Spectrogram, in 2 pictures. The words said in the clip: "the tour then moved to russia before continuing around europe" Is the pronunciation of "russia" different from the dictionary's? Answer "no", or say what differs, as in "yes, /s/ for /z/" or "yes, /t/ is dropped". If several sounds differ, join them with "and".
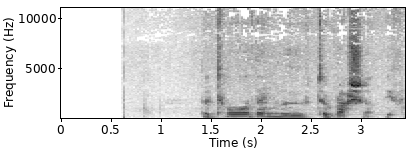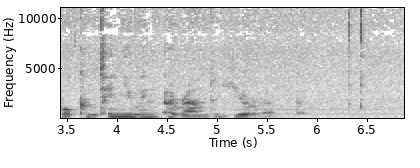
no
